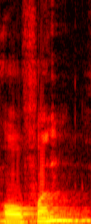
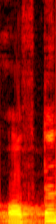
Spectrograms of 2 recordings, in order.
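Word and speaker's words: often: बच्चों, ये देखो एक वर्ड है ऑफन, इसको ऑफ्टन नहीं पढ़ेंगे। इसमें टी जो है साइलेंट है, इसलिए इसे ऑफन पढ़ेंगे।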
